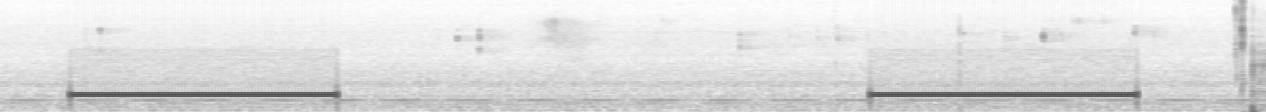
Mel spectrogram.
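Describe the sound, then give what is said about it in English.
Telephone ringing tone while a call connects: two long, steady, mid-pitched tone bursts of about two seconds each, separated by a few seconds of faint background hiss. “it's dialing, I think. Because it says calling”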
